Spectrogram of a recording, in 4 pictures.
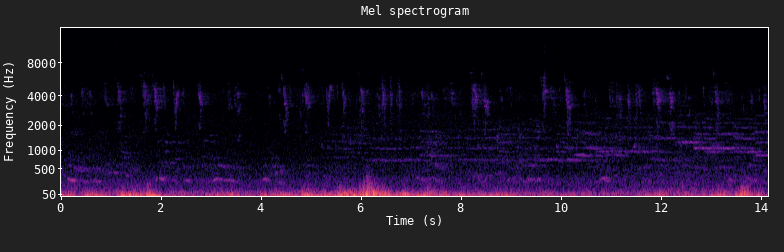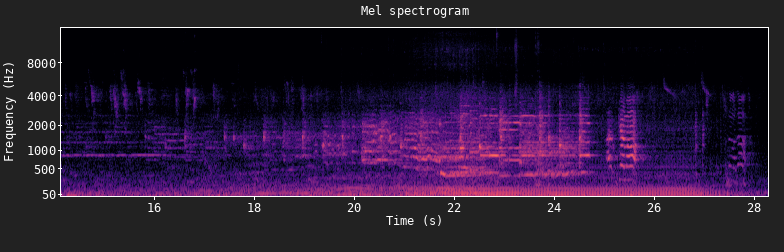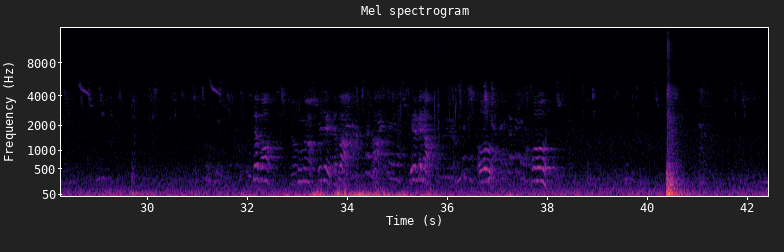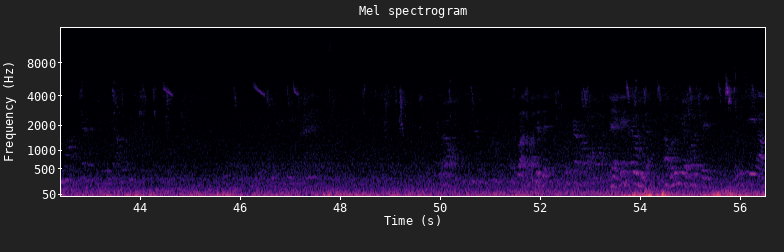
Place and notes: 鎮安宮, 壯圍鄉新南村 - In the temple plaza
In the temple plaza, Traffic Sound, Driving a small truck selling produce and live everyday objects
Sony PCM D50+ Soundman OKM II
